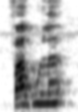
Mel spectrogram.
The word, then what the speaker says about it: fábula: ejemplo que es fábula fábula tiene acento en la última penúltima antepenúltima sílaba Y en este caso es esdrújula lo mismo pasa con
